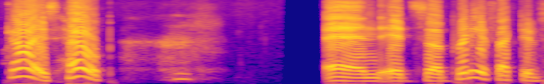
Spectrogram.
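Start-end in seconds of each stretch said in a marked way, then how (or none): 0.1-0.9 high-pitched mock panic; panicked call for help. Film character snapping out of it in the airlock, panicked.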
